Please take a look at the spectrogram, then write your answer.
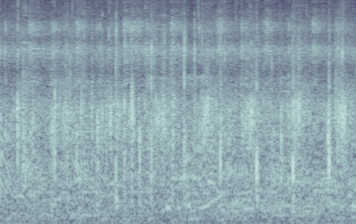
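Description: A crowd in a bullring arena at a Beaucaire recortadores event claps, an uneven, moderately loud patter of many hands with sharper individual claps poking through, with voices in the background.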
